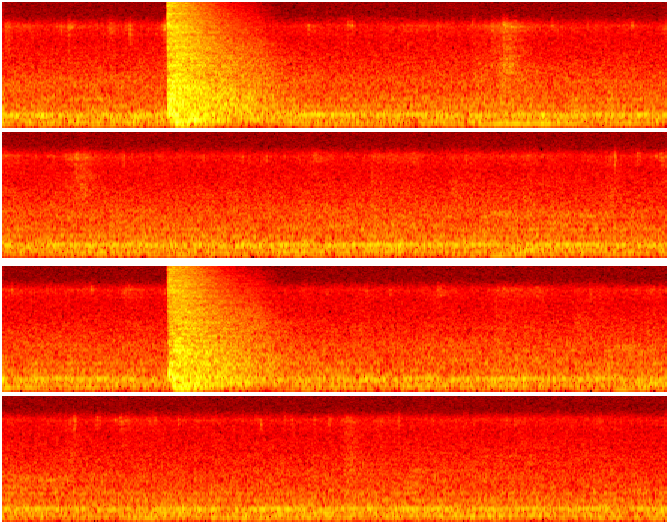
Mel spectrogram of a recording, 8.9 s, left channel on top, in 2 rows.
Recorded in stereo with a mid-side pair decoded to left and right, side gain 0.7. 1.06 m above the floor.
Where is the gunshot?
60° left, 1.3 m.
